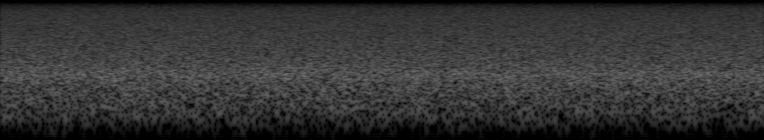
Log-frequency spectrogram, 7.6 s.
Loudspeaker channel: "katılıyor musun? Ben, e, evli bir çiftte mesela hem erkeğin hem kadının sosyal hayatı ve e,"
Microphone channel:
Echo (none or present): none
